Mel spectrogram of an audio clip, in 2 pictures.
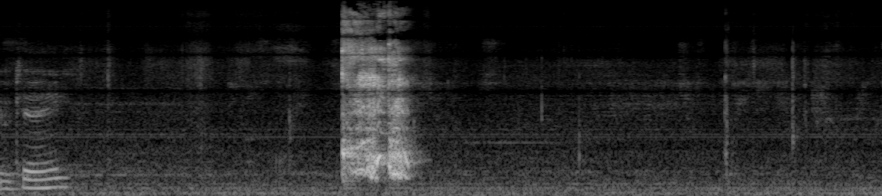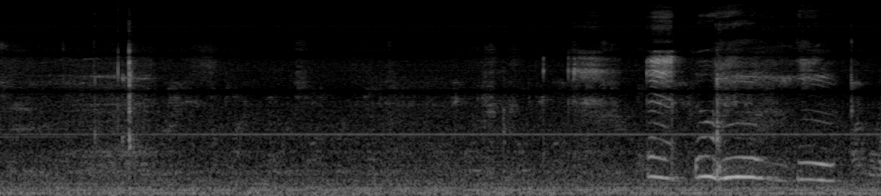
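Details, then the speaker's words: A child, on cough medicine, gives a single harsh cough in a quiet room with brief voice sounds around it; cough. "Do you wanna go lay down, buddy? Or cough? Oh, excuse you."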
